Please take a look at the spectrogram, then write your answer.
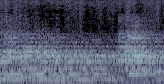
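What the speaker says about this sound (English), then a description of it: "on Christmas Eve the church bells peal through the clear December air, calling the people to a special Christmas Mass" Church bells pealing on Christmas Eve in Italy, a steady rich ringing with sustained overlapping tones, loud and continuous throughout.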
